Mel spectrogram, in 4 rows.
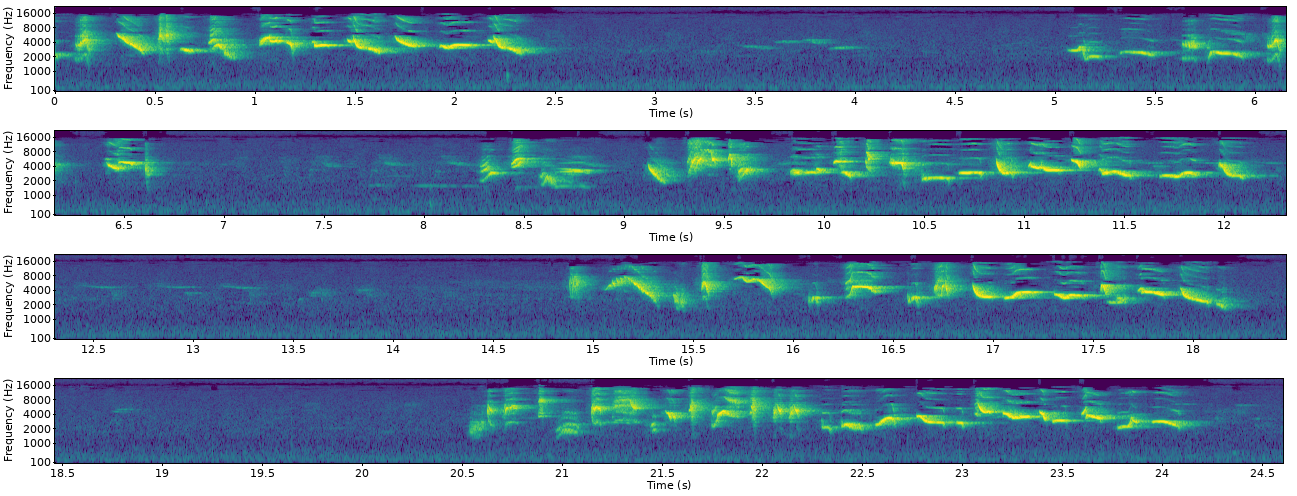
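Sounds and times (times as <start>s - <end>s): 
Eurasian blackcap Sylvia atricapilla singing chattering and whistled notes: 0.0s - 4.2s, 5.0s - 19.0s, 20.1s - 24.5s.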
